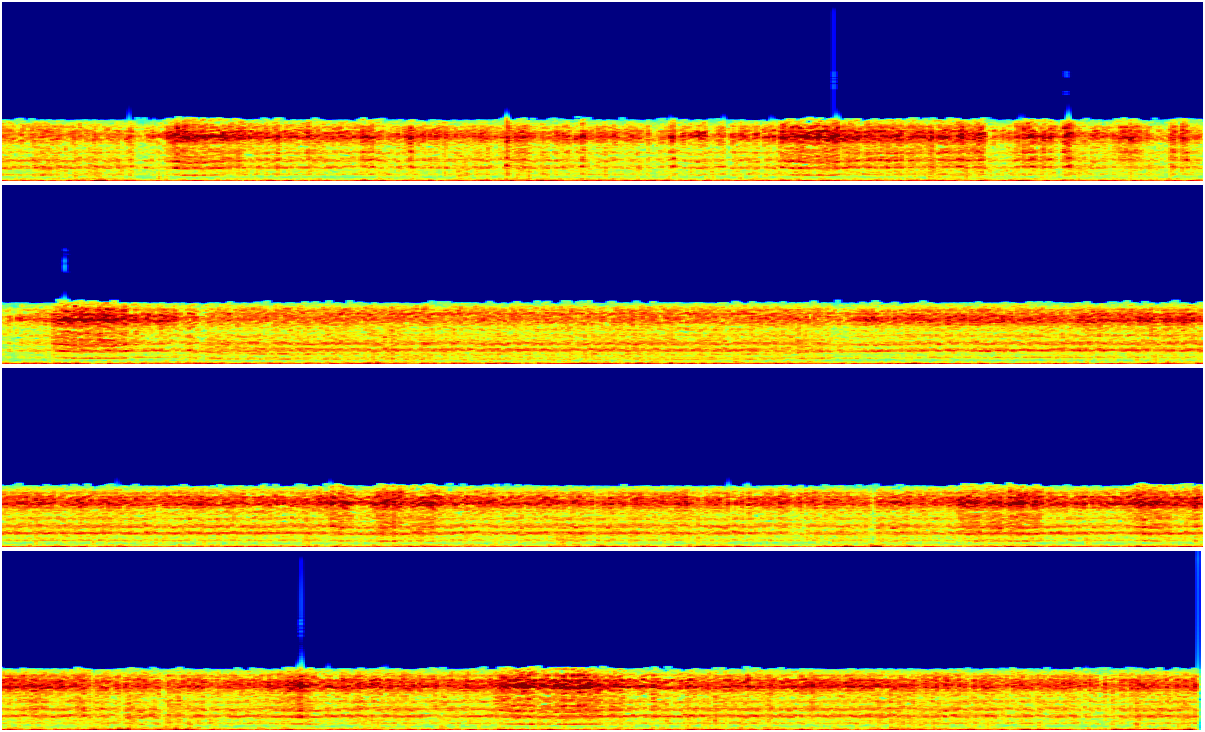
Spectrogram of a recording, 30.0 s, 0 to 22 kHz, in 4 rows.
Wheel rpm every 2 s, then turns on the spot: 230, 230, 230, 230, 210, 200, 220, 230, 230, 230, 230, 230, 230, 230, 230.
none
